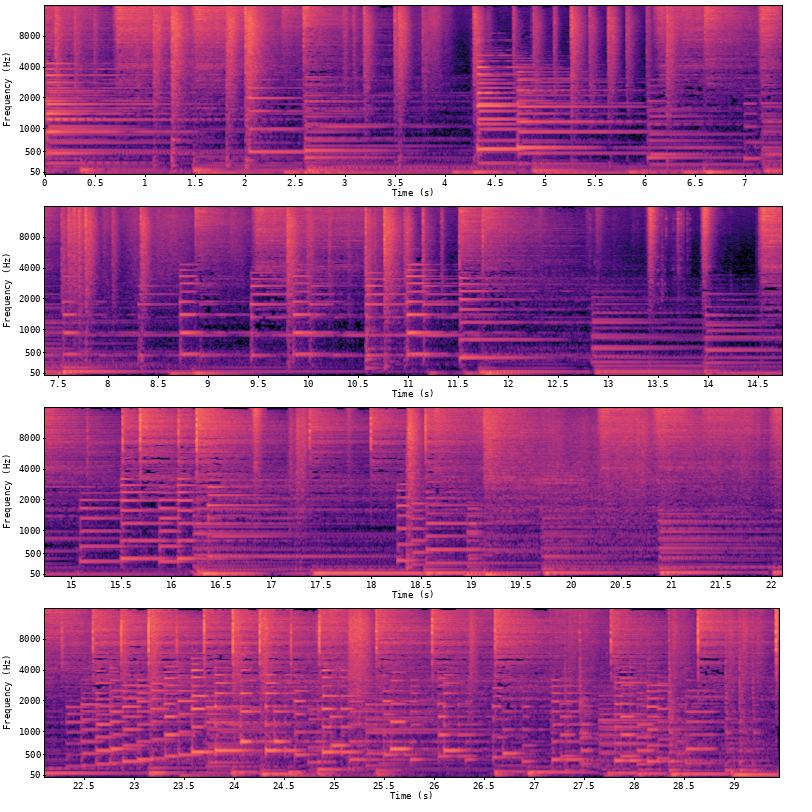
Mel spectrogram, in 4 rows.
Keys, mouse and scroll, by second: 28.7 scroll down 1, 29.3 middle click.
